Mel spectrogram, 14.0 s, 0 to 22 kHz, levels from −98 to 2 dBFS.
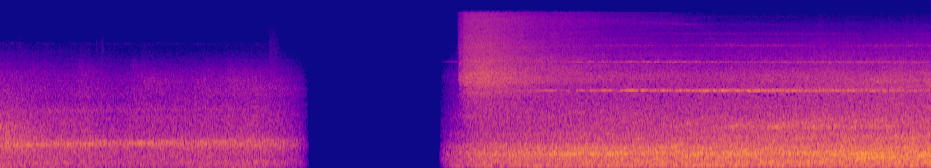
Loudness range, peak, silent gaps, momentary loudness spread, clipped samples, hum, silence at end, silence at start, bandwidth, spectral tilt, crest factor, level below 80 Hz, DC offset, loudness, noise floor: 17 LU; -12 dBFS; 4.64-6.59 s; 15 LU; under 0.1%; none; 0 s; 0 s; 16.5 kHz; -5.5 dB/octave; 18 dB; -46 dBFS; under 0.1%; -29 LUFS; under -90 dBFS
